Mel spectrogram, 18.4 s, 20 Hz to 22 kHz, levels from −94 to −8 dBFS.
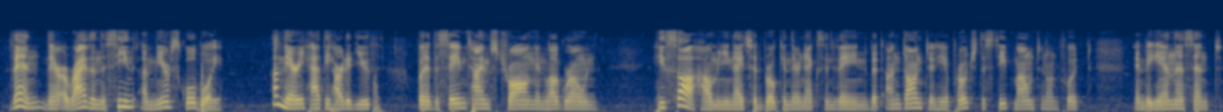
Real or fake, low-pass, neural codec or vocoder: real; 7.2 kHz; none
